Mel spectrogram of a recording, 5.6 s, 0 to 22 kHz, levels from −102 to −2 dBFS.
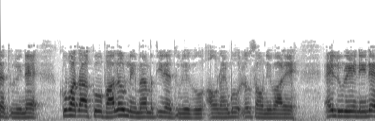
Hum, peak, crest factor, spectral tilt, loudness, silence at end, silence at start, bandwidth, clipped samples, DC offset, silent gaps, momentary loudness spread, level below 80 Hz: none; -4 dBFS; 16 dB; -5.5 dB/octave; -22 LUFS; 0 s; 0 s; 5.2 kHz; under 0.1%; under 0.1%; none; 9 LU; -58 dBFS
